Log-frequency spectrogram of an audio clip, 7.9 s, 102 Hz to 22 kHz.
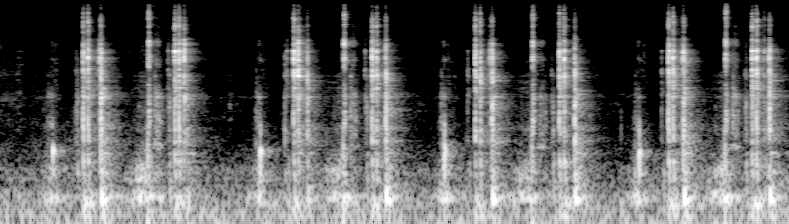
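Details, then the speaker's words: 1960s family Vespa (1974 tabs) sitting 52 years, turned over: slow, uneven clicking and ratcheting with no firing; no spark seen, spark issue suspected; fuel also overflowing from the fuel bowl; cranks but won't start. "So, we might also have some spark issues."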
